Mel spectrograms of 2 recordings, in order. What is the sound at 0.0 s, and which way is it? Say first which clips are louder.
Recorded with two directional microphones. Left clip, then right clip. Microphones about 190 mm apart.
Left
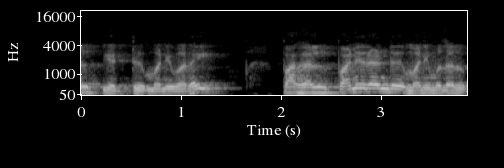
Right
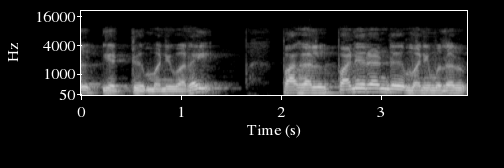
A man's voice: right 5 dB; 40° right (ahead or behind).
